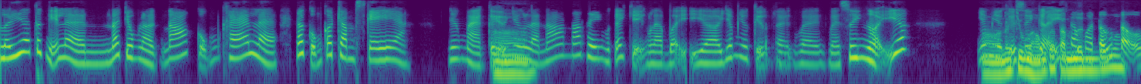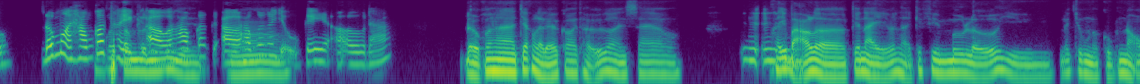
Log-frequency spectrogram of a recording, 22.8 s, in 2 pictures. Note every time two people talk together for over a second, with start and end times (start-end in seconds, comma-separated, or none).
9.8-11.2, 12.3-13.7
